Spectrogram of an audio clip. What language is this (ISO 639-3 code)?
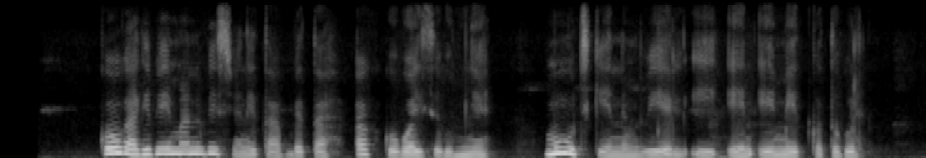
kln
